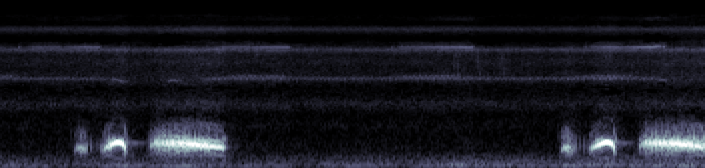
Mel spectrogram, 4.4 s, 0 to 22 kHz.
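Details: Cooing of a newly caught spotted dove, Vietnam, 19 August 2024. Two phrases, each a brief double note leading into a longer, mellow, falling coo. A thin steady whine is present in the background.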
